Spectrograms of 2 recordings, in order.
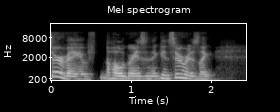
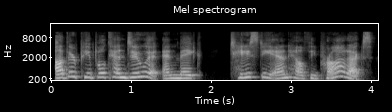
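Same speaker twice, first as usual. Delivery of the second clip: ordinary talk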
